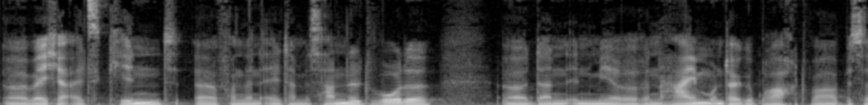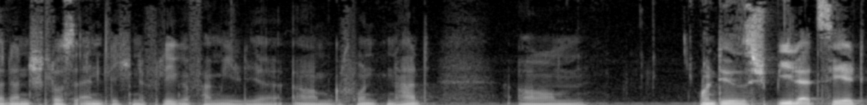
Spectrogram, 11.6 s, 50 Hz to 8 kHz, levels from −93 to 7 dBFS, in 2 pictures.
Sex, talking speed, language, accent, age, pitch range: male, 155 wpm, German, German, 30-49, 85-100 Hz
